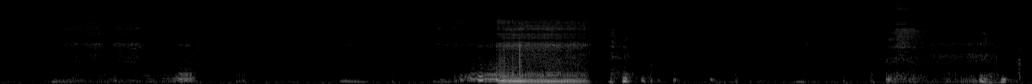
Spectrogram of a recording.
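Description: Repeated snorting breath sounds, with one loud, deep, rattling snore in the middle: a dog snoring heavily.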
